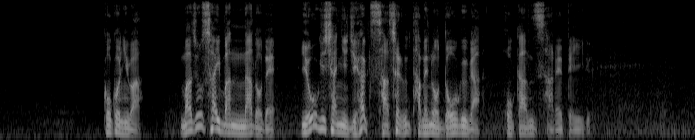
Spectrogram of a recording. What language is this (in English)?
Japanese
